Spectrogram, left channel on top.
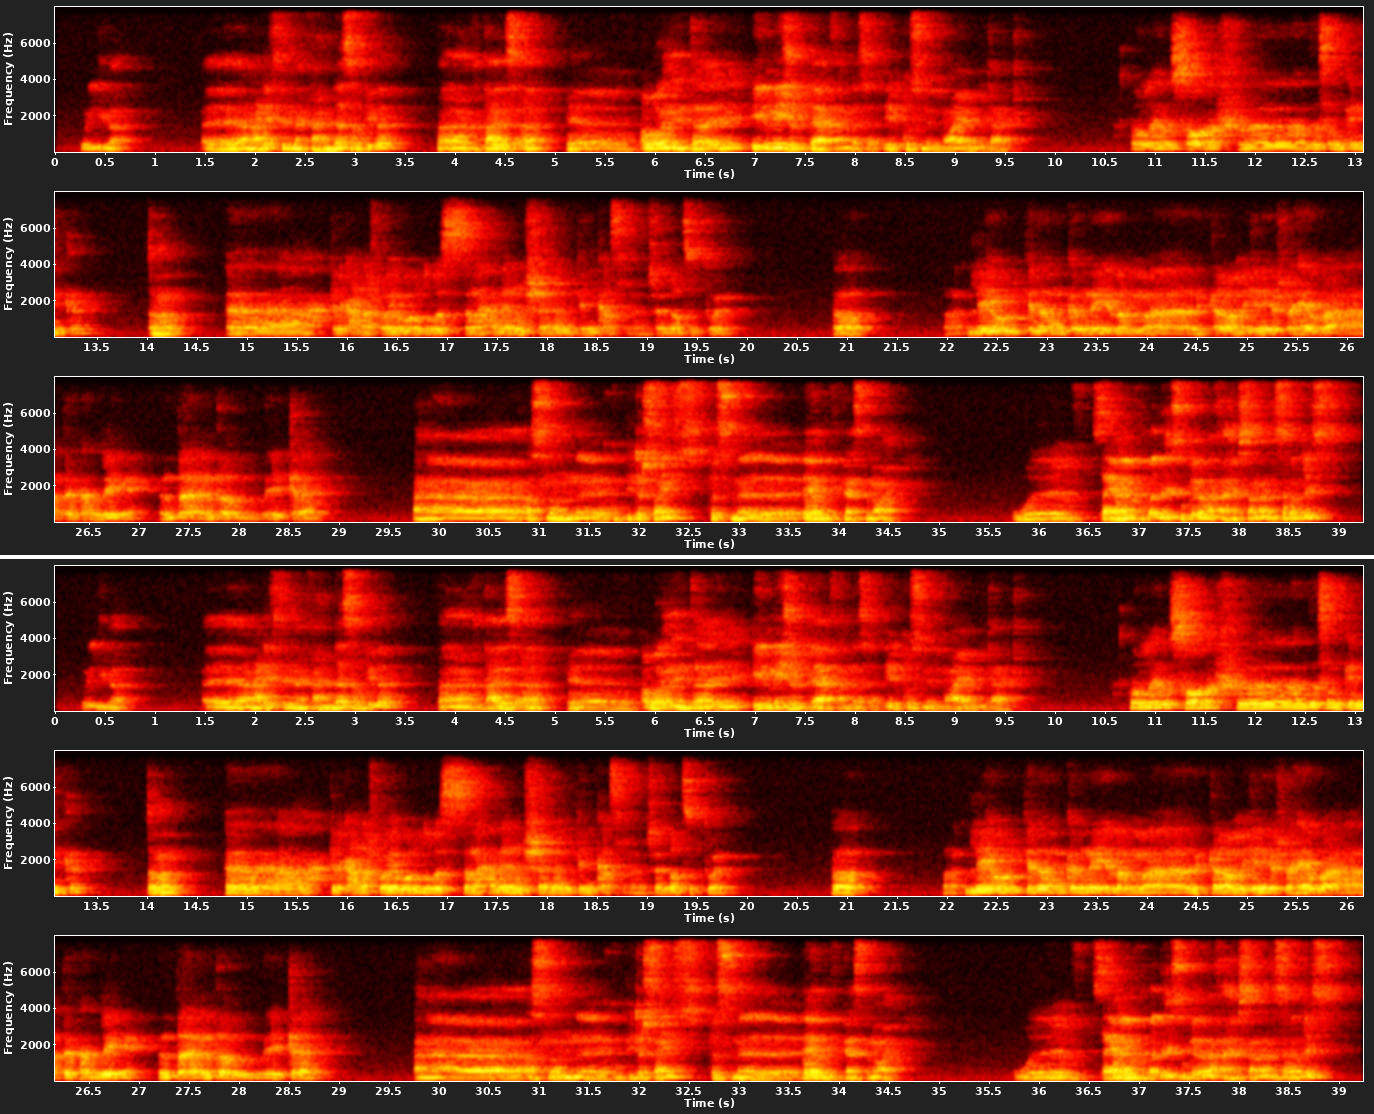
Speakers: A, on the left (about 70°); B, on the right (about 70°).
A: قول لي بقى آه، انا عرفت انك في هندسة وكده فكنت عايز اسألك
B: مم.
A: آه، اولا انت يعني ايه الميجر بتاعك في هندسة ايه القسم المعين بتاعك
B: والله بص هو أنا في هندسة ميكانيكا تمام
A: مم.
B: آه، هحكي لك عنها شوية برضو بس أنا حاليا مش شغال ميكانيكا أصلا أنا شغال سوفت وير ف ليه أقول كده ممكن إيه لما نتكلم عن ميكانيكا شوية بقى تفهم ليه يعني أنت أنت إيه الكلام
A: انا اصلا كمبيوتر ساينس قسم اي
B: حلو
A: اي ذكاء اصطناعي ولسه
B: مم.
A: يعني
B: حلو
A: انا لسه بدرس وكده انا في اخر سنة لسه بدرس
